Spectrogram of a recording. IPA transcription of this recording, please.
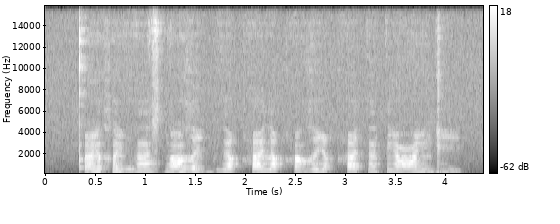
qʼĩχĩ ɦə̃z dˤẽʁi bʱɘqʰeləqʰə̃ ʁiqʰetə̃tĩ ʕĩɡi

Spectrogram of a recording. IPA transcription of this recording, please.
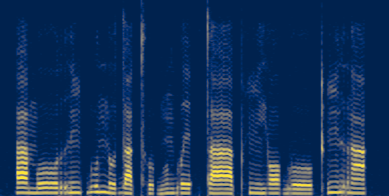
a˨moː˨rĩ˨ ɓu˦nʊ˨˦da˨ tʰʊ˨ɡʷũ˦ɡʷe˦ | taː˨pʰĩ˨jɔ˨ ɡoː˨kʼĩ˦rã˦

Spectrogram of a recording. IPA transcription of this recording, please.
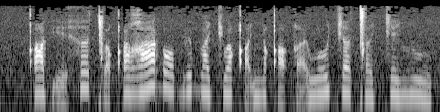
qʼapʲḛhɜǀṵ qʼʏʁaɠɔ bʏbacuqʼa̰ ɲʏqʼa̰qḛ wocɜǀɜce ʎu

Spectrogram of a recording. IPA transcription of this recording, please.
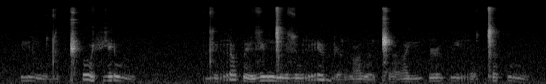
i˦vu˨du˨ ǁʰo˦˨ fʲɛ˦ɾu˦˨ | dɯ˨rɔ˦pɛ̃˨ zɨ˦ ŋ͡ǀɯ˧zu˧ rɨ˦ bʲɒ˨ɭŋɒ˧ðˤɛ̃˨ ǁɯ˨lˠi˧ | ɭɯ˧pi˧ro˨ǀə˦ pu˦˨

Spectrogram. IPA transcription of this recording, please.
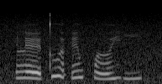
lɛː˧˩ t̪u˥˨ə̯ʔe˧˥w pɤː˩˧ ji˧˥

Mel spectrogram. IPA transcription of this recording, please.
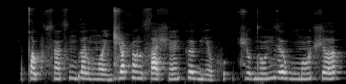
tˤoxʷsœ̃s ŋɡɜlŋʷẽ d͡ʑøħũlsaʃẽ købʲẽxʷ | t͡ɕudũ nzøwŋ͡mũ ʃə

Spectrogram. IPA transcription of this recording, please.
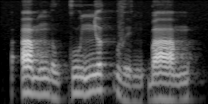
ʔa˧mŋə̤˨˩wku˧ɲəː˦˥k̚ ve̤˨˩ŋɓa˧m

